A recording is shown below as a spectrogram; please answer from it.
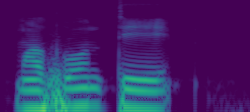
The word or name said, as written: mafunti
